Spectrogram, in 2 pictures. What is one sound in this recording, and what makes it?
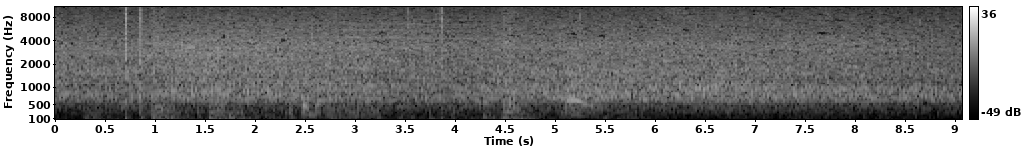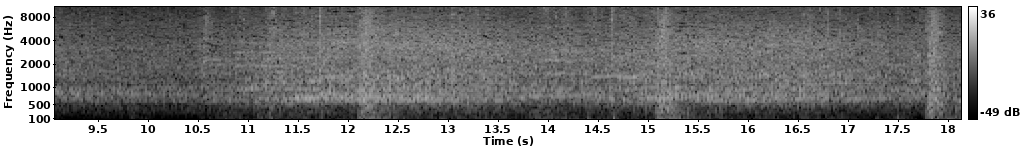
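Heavy thuds of bodies hitting a wrestling ring mat.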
